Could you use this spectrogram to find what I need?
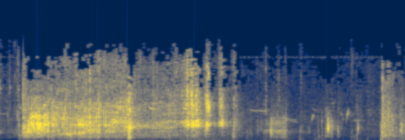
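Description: A bicycle rattles as it is wheeled.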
